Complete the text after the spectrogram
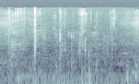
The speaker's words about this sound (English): Don't record the chewing noise. Oh no, that's all staying in there.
